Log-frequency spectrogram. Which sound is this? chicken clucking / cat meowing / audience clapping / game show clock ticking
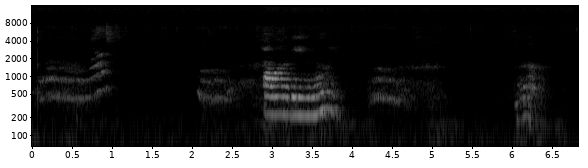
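cat meowing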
